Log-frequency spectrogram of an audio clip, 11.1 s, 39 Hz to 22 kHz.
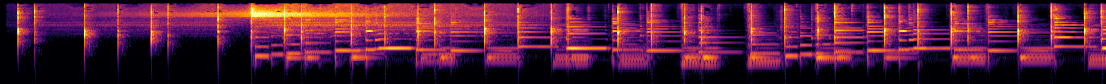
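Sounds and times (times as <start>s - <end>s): sharp percussive snaps: 0.1s - 11.0s.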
